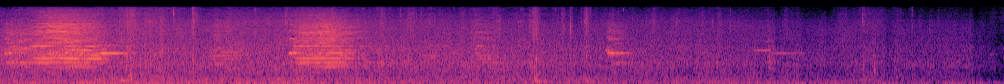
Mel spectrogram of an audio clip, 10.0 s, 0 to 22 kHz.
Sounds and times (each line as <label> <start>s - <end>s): Moored Boat Metal Grinding, Groaning & Creaking 0.0s - 1.5s
Moored Boat Metal Grinding, Groaning & Creaking 2.1s - 3.8s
